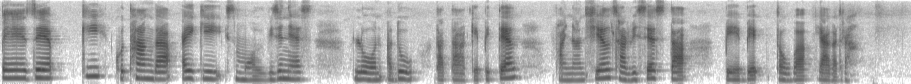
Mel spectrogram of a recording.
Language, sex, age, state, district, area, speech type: Manipuri, female, 30-45, Manipur, Kangpokpi, urban, read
